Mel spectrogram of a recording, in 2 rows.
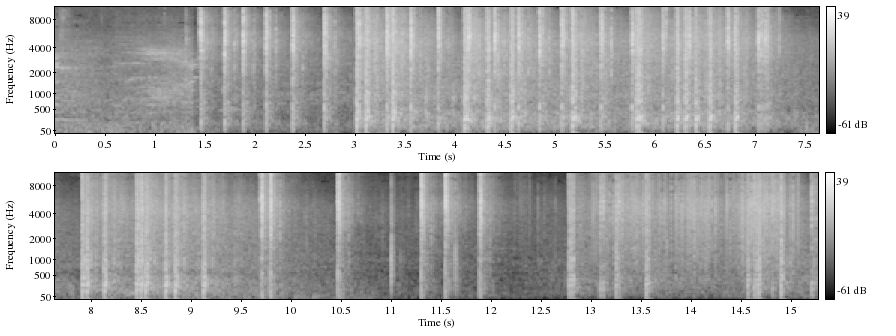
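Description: Dragon egg pyrotechnic sparks, made partially with lead azide and burning at over 2,000 degrees, crackle in dense, rapid bursts of sharp pops, coming in loud clusters with brief lulls between them, then a final scattered flurry.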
